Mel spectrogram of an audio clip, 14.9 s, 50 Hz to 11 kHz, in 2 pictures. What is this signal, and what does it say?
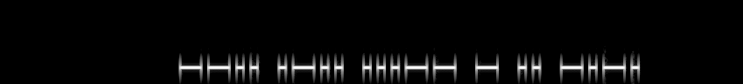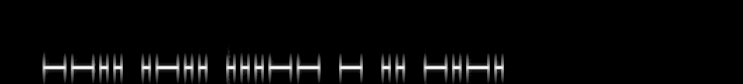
Morse code, heard as a keyed tone, about 17 wpm, 700 Hz. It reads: ZL3TIC ZL3TIC
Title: DXCC-100 Call Signs - 6 Characters - Repeated 2x - 17wpm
